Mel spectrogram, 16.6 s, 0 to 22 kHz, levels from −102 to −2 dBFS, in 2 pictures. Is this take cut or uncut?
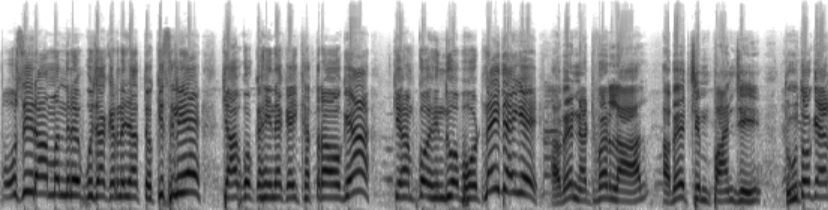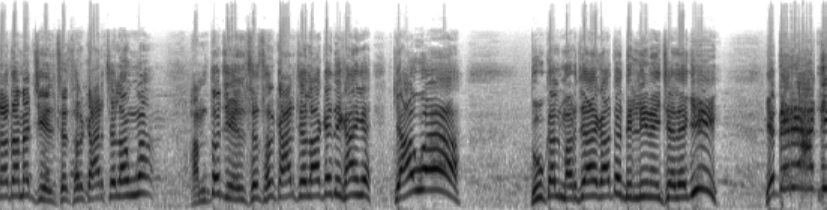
cut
